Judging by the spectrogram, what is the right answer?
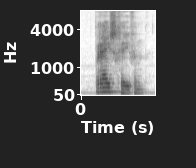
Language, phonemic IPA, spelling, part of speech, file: Dutch, /ˈprɛi̯sɣeːvə(n)/, prijsgeven, verb, Nl-prijsgeven.ogg
- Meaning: 1. to surrender, to give up 2. to disclose, to reveal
